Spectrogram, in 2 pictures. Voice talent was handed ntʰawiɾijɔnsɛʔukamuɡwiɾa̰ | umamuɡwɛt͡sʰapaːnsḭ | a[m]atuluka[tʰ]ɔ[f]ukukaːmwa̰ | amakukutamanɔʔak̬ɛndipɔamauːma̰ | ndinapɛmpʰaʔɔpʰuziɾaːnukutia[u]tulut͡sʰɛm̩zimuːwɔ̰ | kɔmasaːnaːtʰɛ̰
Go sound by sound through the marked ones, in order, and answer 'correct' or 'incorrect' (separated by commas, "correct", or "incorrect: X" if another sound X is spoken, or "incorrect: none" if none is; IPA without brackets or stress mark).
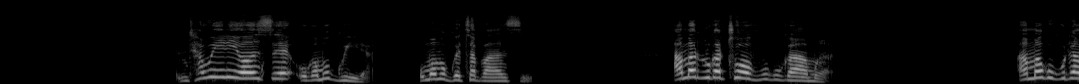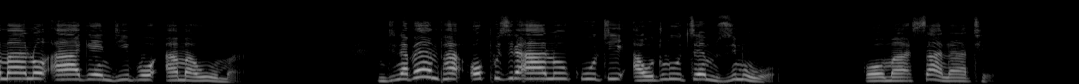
correct, correct, incorrect: v, correct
